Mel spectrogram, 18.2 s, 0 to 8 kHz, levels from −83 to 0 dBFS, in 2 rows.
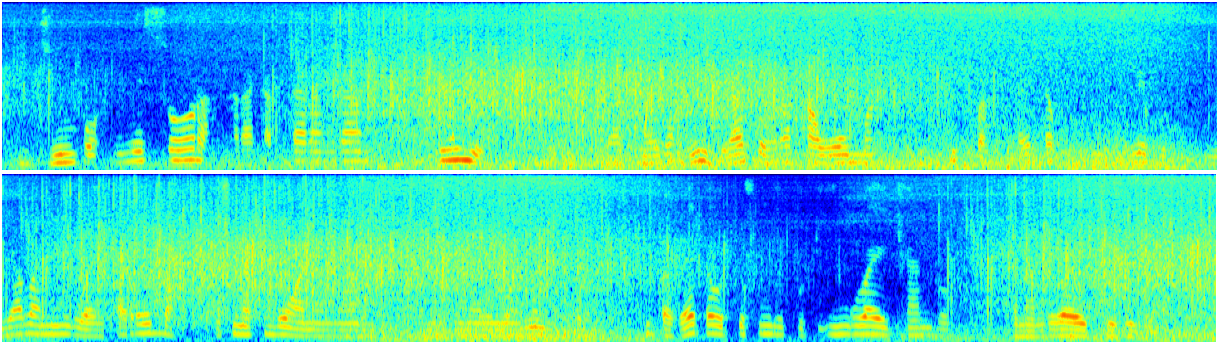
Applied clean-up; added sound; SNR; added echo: none; Hiss + Applause; -1 dB; none.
